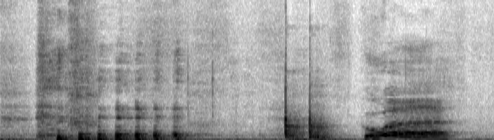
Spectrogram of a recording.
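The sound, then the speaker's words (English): A quick run of about six hollow knocks on wood, done so as not to jinx something, in steady rhythm, followed by a single sharper thump and then a short, gliding vocal sound from a voice. “Knock on wood.”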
